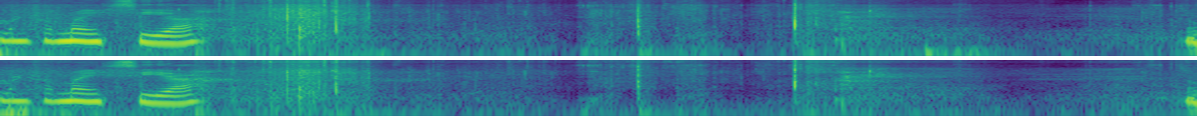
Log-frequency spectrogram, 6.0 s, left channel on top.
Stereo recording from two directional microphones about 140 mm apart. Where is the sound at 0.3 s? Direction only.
25° left (ahead or behind).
